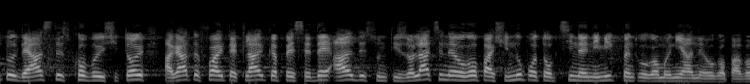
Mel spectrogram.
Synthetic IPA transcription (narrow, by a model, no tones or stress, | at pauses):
t̪uld̪e̞ast̪əzʲko̞vɨrʃit̪o̞rʲ | aɾat̪əfoart̪e̞klarkəpe̞se̞d̪e̞ʔald̪esunt̪izo̞lat̪sʲɨne̞uɾo̞paʃinupo̞t̪o̞pt̪sine̞nimikpe̞nt̪ɾuro̞mɨniaɨne̞uɾo̞pavə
